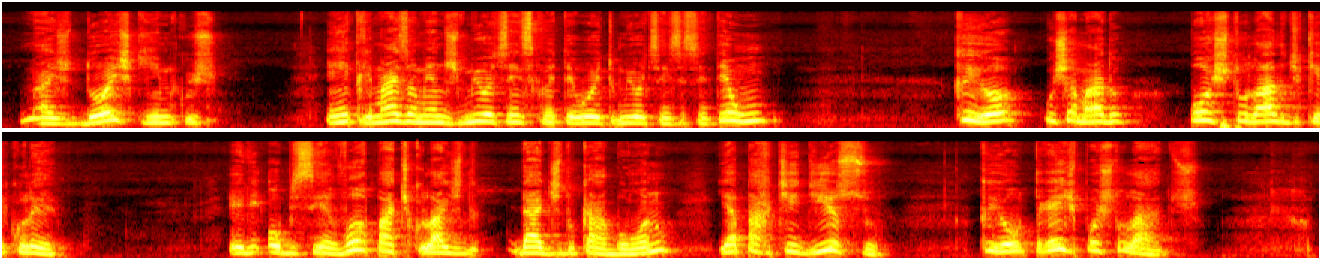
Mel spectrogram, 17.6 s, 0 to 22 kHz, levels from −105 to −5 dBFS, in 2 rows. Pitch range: 160-235 Hz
